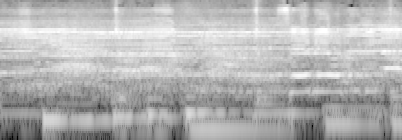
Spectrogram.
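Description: Live mariachi band playing: a section of violins carrying the melody over deep bass notes that change about once a second, with the audience cheering.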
